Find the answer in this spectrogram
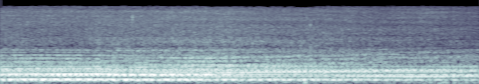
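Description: Autel Evo quadcopter drone's propellers giving a steady, even-pitched buzz as it flies slowly, fading slightly.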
